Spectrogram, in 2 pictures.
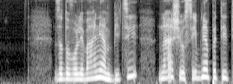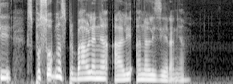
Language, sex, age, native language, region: Slovenian, female, 30-49, Serbian, Central Slovenia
